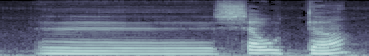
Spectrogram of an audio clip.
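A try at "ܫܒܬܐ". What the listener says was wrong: Non, Shabsa. Shabsa. B est redoublé, donc il n'est pas spirantisé, et c'est le T qui va l'être.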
